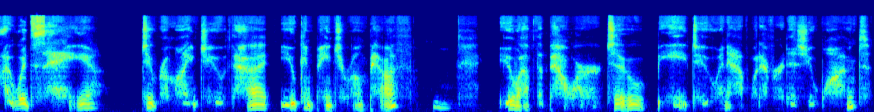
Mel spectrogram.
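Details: Adult woman with spasmodic dysphonia that developed from stress after starting her business; she is managing it naturally without Botox and says it is still audible in her voice.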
